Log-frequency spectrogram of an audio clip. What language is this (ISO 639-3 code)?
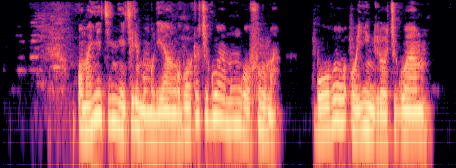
lug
